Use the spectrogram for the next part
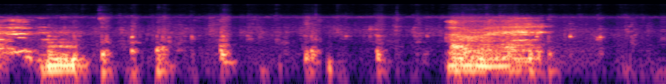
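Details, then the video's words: Young pigs feeding in their pen, with short low grunts scattered through and a louder burst of noisy squealing and chewing sounds near the end. "Piggylicious Feeding Frenzy: Watch these adorable piggies chow down in their pen"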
